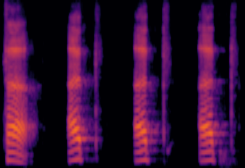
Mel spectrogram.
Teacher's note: Nah, kalau ta itu harus ada udara. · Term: huruf ta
